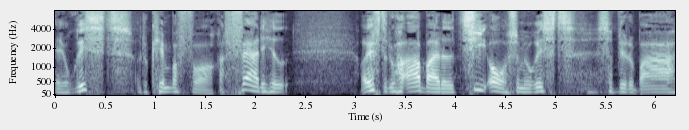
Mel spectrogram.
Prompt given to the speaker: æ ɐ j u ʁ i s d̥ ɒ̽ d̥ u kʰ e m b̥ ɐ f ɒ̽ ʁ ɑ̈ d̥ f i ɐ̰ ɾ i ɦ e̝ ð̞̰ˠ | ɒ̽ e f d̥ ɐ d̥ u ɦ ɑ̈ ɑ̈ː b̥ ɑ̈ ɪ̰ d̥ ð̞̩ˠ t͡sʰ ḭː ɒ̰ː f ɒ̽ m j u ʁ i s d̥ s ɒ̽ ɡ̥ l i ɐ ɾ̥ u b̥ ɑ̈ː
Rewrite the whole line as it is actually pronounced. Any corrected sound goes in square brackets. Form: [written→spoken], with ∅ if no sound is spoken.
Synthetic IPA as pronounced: æ ɐ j u ʁ i s d̥ ɒ̽ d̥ u kʰ e m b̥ ɐ f ɒ̽ ʁ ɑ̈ d̥ f [i→æ] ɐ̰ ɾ i ɦ e̝ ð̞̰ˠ | ɒ̽ e f d̥ ɐ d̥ u ɦ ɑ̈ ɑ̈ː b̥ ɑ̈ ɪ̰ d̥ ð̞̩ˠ t͡sʰ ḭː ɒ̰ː [f→s] ɒ̽ m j u ʁ i s d̥ s ɒ̽ [ɡ̥→b̥] l i ɐ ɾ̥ u b̥ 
